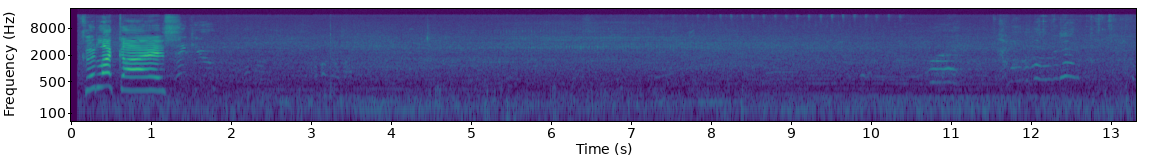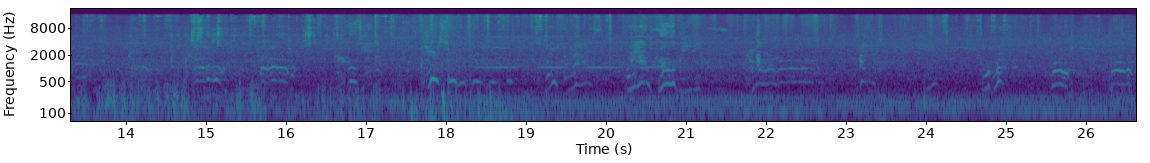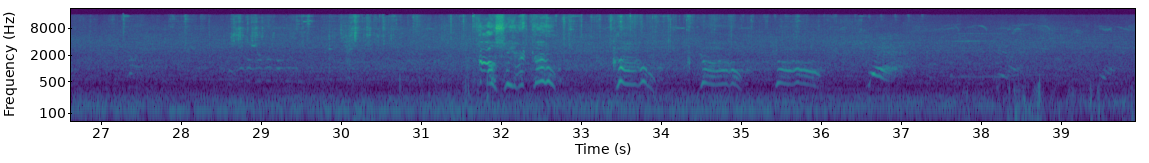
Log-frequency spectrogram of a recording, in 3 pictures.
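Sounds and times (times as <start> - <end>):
running footsteps on grass: 11.5 - 37.5
person calling to a dog: 24.7 - 27.6, 33.4 - 37.0.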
